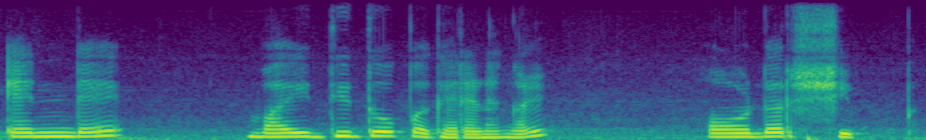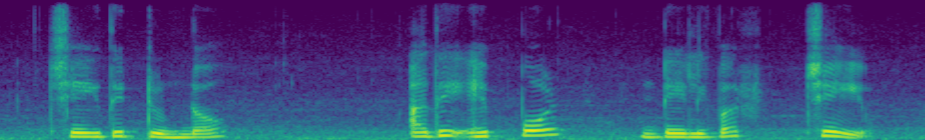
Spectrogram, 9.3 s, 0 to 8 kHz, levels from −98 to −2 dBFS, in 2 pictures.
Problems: background sounds at intervals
